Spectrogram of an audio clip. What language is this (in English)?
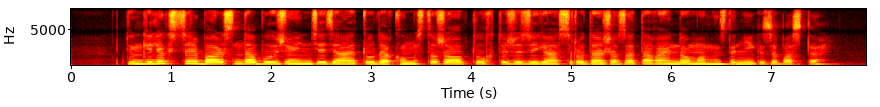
Kazakh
